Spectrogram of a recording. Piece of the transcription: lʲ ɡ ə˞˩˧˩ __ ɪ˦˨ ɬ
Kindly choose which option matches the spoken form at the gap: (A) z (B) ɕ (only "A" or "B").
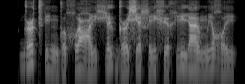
B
